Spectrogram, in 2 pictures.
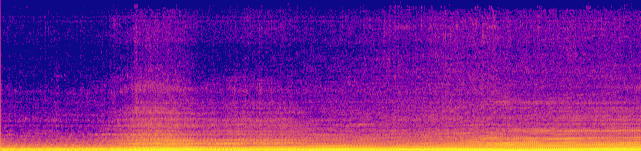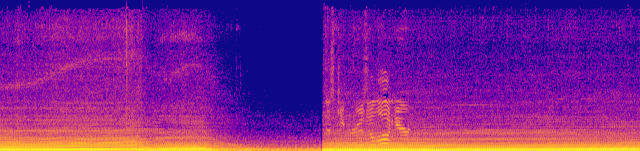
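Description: A no-prep drag race car's engine drones loudly and steadily as it drives, its pitch rising and falling with throttle changes, then briefly dropping off before the rumble picks back up.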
